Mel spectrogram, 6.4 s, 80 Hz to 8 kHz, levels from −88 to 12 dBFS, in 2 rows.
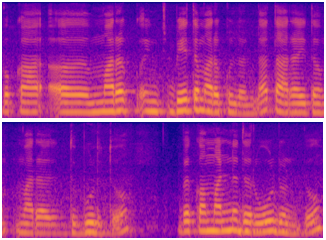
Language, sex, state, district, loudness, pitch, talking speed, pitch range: Tulu, female, Karnataka, Dakshina Kannada, -17 LUFS, 195 Hz, 120 wpm, 185-205 Hz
